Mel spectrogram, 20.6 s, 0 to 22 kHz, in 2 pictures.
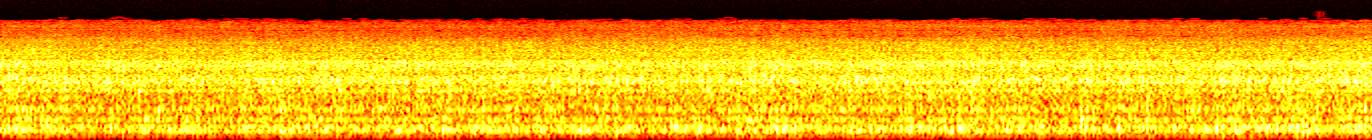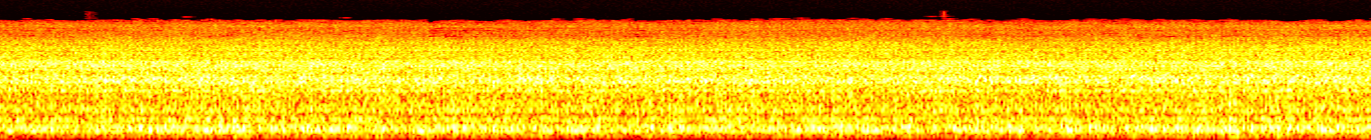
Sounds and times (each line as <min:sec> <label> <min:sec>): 0:00.0 kettle boiling 0:20.5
